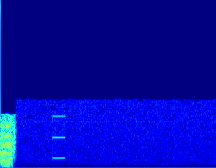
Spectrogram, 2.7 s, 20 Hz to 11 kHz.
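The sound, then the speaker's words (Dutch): A brief burst of loud static, then a single short electronic beep from a handheld radio's built-in three-minute timer, fairly faint, followed by a steady low hiss of open-channel noise. “Ik zit het met mijn e-com-portofoontje en die heeft een timer ingebouwd van 3 minuten voor die staat.”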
